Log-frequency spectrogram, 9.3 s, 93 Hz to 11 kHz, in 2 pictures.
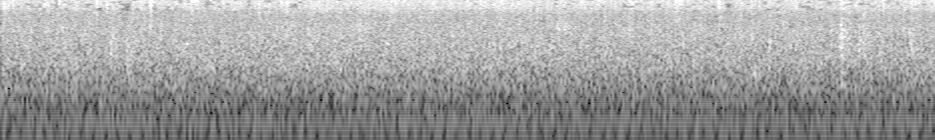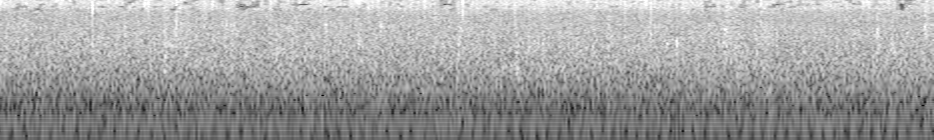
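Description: Steady rain falls on a rural Indiana farm in Farming Simulator 19. Dense, even hiss of drops continues unbroken at the same level for the whole stretch, with a low constant hum underneath.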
